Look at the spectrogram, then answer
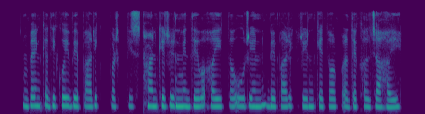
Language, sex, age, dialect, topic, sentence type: Magahi, female, 25-30, Central/Standard, banking, statement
